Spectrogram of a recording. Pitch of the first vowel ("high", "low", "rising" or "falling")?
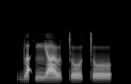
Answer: high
